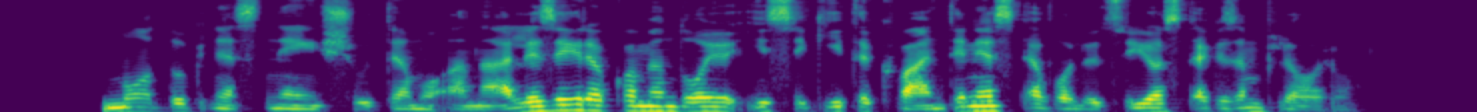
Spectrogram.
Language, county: Lithuanian, Alytus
